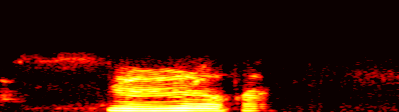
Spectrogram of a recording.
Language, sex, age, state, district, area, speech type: Santali, male, 18-30, Jharkhand, East Singhbhum, rural, conversation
